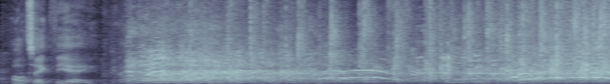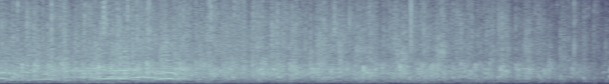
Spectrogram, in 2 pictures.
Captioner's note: audience applauding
